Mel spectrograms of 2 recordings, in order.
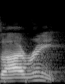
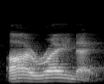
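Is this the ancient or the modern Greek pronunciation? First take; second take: modern; ancient. First: It is said with the modern Greek pronunciation. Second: It is said with the ancient Greek pronunciation. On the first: "the contemporary Greek pronunciation is" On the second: "the pronunciation in the Greek probably 2 years ago was"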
